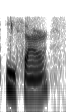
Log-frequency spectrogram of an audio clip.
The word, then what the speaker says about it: ESR: So this one is called ESR, which is pronounced ESAR.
